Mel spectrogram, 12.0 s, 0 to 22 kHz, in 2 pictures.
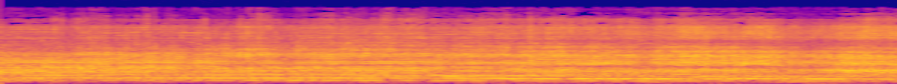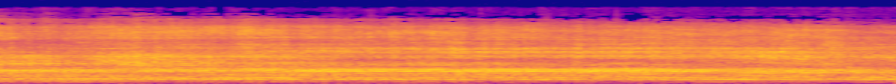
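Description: MTI 40 offshore racing powerboat running flat out across the water, its engines giving a loud, steady drone whose pitch shifts slightly as it passes.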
